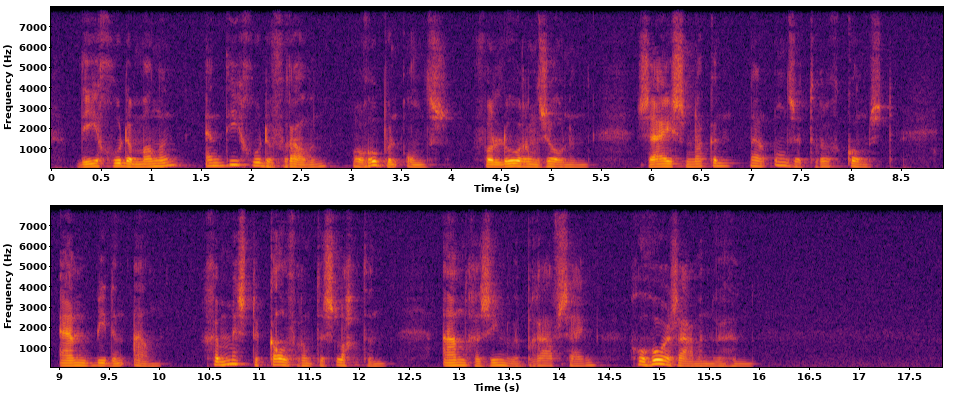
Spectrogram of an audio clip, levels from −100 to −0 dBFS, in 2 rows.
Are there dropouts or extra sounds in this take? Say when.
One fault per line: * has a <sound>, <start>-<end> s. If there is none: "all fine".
all fine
